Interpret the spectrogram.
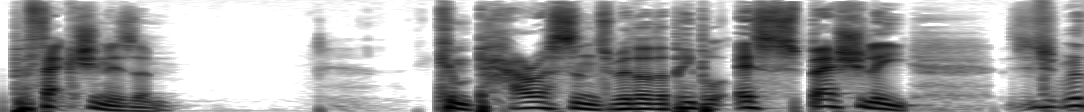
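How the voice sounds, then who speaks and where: Man, podcast host, solo monologue, animated intonation, casual thinking aloud. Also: mid-range voice. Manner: conversational, thinks aloud, acts out inner dialogues; frequent restarts and filler phrases.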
